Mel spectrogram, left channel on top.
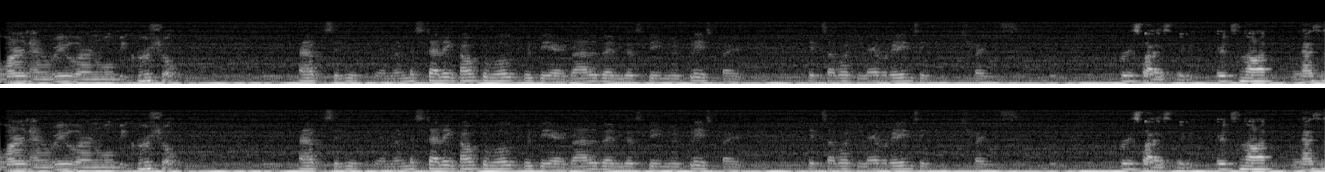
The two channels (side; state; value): both; identical; correlation 1.00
